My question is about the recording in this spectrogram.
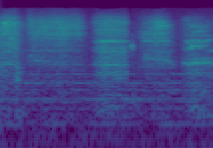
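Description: A man breathing heavily in ragged, noisy gasps, three quick breaths in two seconds.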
